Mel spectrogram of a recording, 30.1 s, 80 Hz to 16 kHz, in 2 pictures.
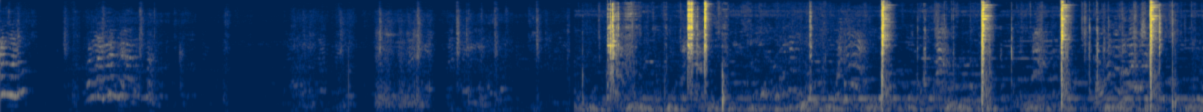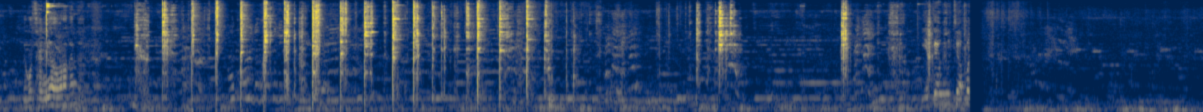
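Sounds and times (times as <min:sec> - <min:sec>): hammer striking metal on anvil: 0:08.6 - 0:09.2, 0:11.0 - 0:14.8, 0:16.7 - 0:22.4, 0:25.6 - 0:26.4.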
